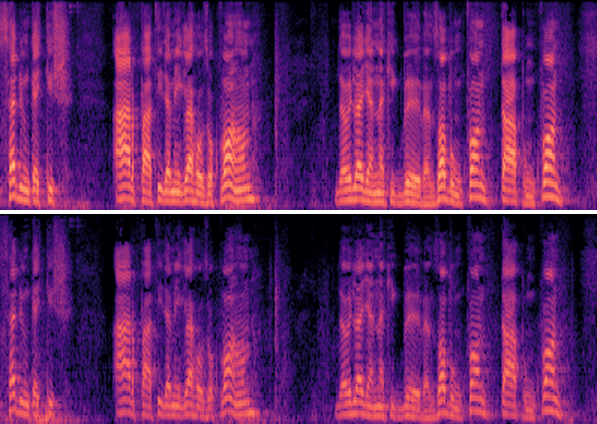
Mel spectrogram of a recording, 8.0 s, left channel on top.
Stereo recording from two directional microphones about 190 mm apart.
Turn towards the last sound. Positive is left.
turn(degrees=30)  # may be behind; listen again after turning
